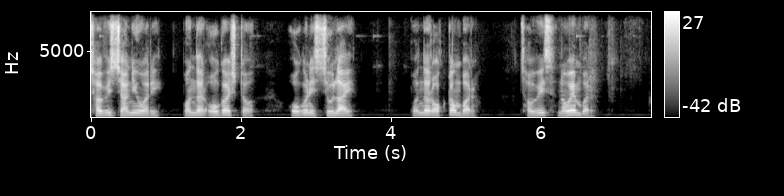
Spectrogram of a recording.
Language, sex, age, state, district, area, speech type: Gujarati, male, 18-30, Gujarat, Surat, rural, spontaneous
